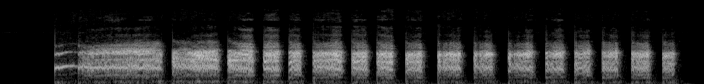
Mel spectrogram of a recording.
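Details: Female wild junglefowl calling for a male, starting with a long raspy note and breaking into a rapid run of about fifteen short, harsh clucking notes, roughly three per second.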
